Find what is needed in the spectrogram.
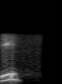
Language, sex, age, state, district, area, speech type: Sindhi, female, 45-60, Gujarat, Surat, urban, conversation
